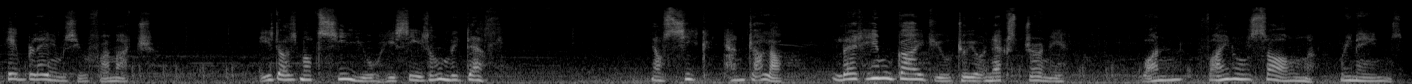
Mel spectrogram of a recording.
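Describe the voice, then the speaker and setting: A woman playing a serene, solemn alien spiritual leader in a video game, measured and reverent. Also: medium pitch, animated, warm tone, slight background noise. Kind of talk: dramatic video game acting. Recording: music behind.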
